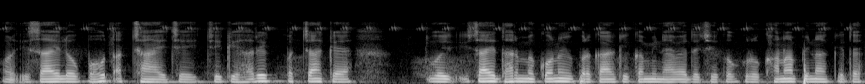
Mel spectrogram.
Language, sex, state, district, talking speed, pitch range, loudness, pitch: Maithili, male, Bihar, Madhepura, 200 wpm, 120-130 Hz, -18 LUFS, 125 Hz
